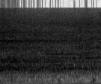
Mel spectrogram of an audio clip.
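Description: A man's chanted lament through a public-address system, trailing off in a long held note that fades with the hall's reverberation.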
